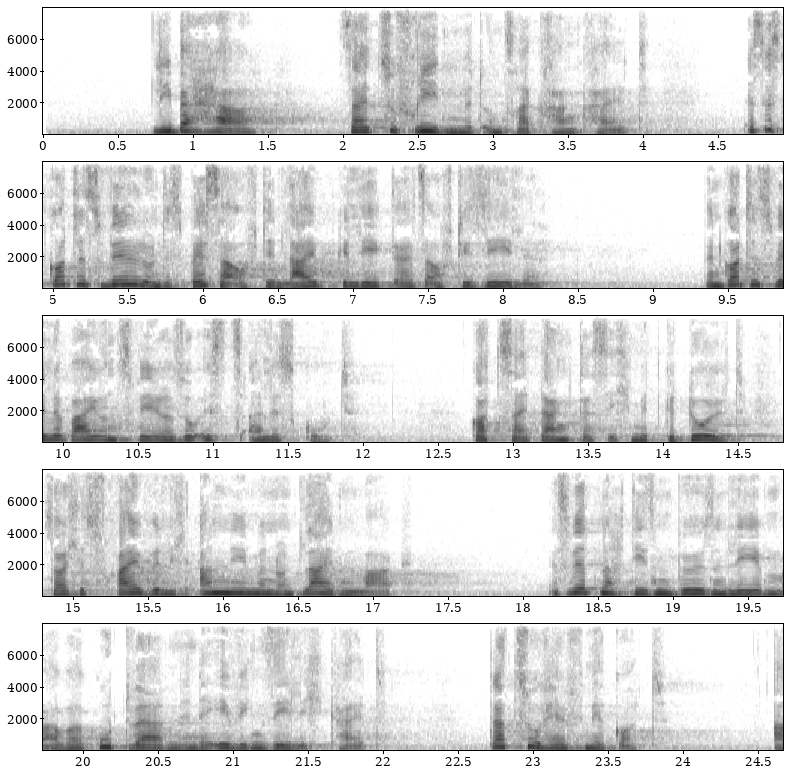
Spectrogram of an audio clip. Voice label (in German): doku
